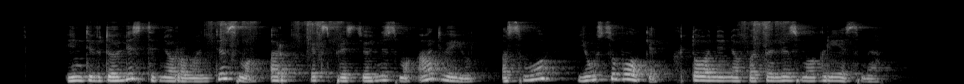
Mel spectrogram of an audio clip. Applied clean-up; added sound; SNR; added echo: none; Rattle; 17 dB; reverberation time 0.5 s.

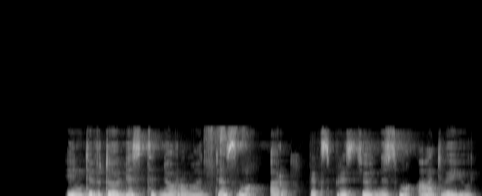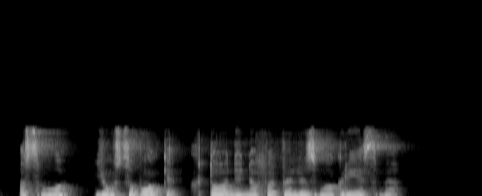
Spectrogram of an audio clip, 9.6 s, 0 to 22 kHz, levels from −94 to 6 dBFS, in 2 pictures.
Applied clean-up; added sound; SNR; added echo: neural mask model DeepFilterNet 3.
